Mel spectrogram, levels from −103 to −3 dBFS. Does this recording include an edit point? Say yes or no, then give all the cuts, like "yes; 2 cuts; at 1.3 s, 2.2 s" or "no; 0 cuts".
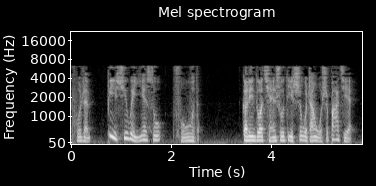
yes; 1 cut; at 3.3 s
